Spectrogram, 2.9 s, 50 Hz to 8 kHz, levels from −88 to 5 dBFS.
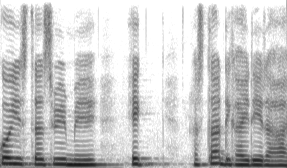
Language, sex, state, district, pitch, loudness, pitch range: Hindi, female, Arunachal Pradesh, Lower Dibang Valley, 240 Hz, -14 LUFS, 225-260 Hz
